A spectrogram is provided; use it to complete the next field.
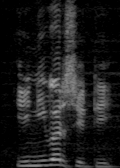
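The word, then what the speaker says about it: university: तो अला में क्या लगेगा एन लगेगा अंब्रेला यूनिवर्सिटी यूनिवर्सिटी समझ रहे हैं तो यूनिवर्सिटी क्या हो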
